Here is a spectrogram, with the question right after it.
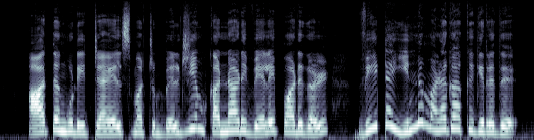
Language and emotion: Tamil, happy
